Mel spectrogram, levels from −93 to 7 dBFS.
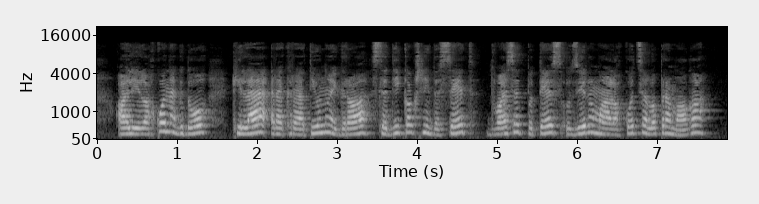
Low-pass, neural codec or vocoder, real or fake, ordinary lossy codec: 19.8 kHz; none; real; AAC, 32 kbps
